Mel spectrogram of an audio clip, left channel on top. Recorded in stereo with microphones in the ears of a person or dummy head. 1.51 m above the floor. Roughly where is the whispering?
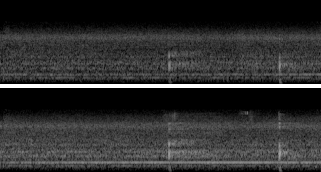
Right.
